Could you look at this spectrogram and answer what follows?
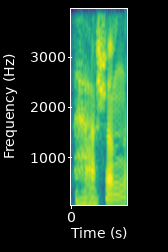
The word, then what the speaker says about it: Hashem: It's Hashem. That's H-A-S-H-E-M, as in mother at the end.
